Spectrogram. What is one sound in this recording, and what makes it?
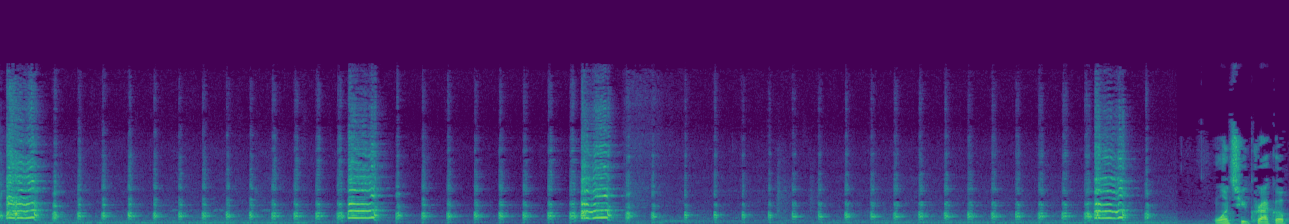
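A hen clucks in a quick, steady rhythm.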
